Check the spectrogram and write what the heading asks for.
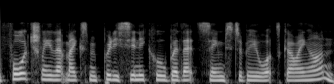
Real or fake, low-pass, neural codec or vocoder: real; 7.2 kHz; none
